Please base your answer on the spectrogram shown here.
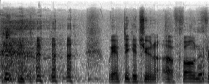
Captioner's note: people laughing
